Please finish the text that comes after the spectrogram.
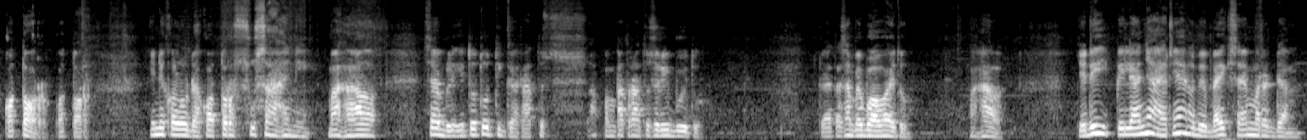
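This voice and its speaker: This is a man hosting a casual how-to video. He talks in an informal, explanatory way. He often poses rhetorical questions and repeats phrases to drive a point home. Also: medium pitch. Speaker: YouTube host, film soundman. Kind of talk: casual tutorial.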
